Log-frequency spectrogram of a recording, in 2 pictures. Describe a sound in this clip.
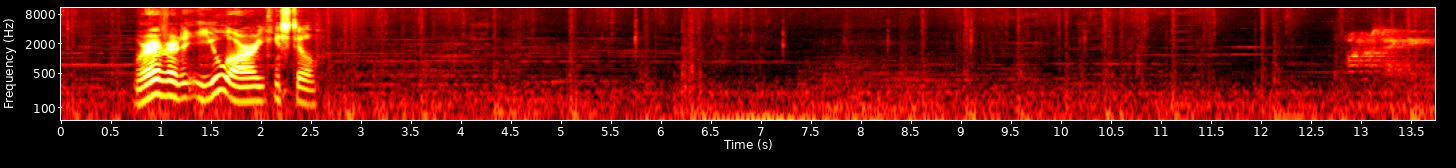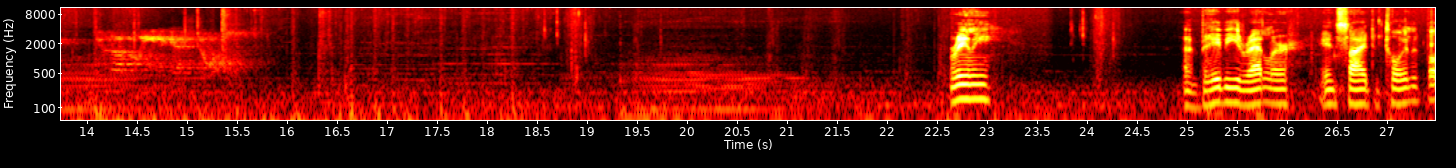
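Footsteps crunch over loose debris.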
